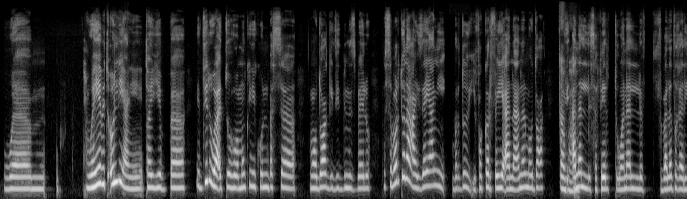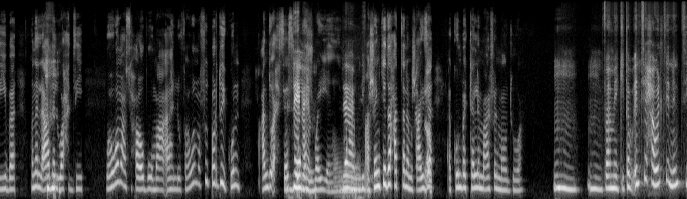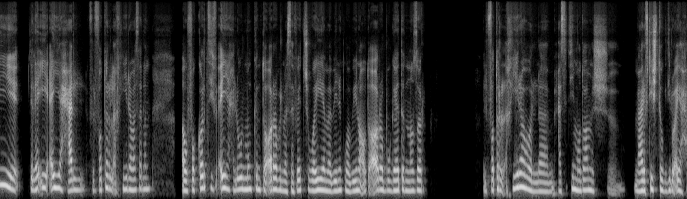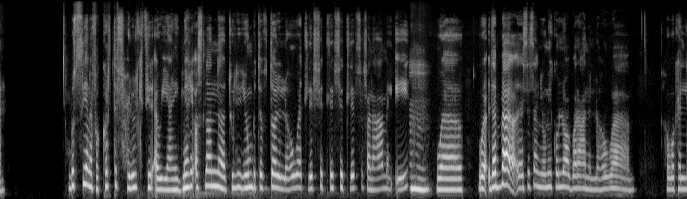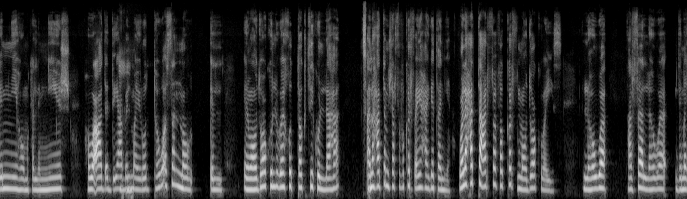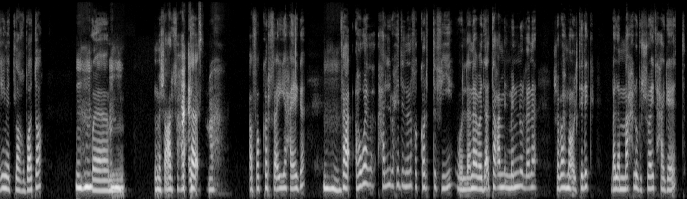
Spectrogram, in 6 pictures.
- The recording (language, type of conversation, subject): Arabic, advice, إزاي أقدر أحافظ على علاقتي عن بُعد رغم الصعوبات؟
- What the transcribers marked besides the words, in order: distorted speech; tapping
